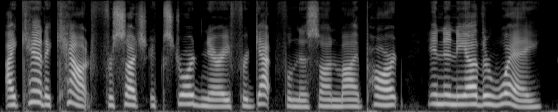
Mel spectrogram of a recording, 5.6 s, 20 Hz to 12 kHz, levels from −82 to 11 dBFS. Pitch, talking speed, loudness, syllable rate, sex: 235 Hz, 150 wpm, -18 LUFS, 4.8 syllables/s, female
